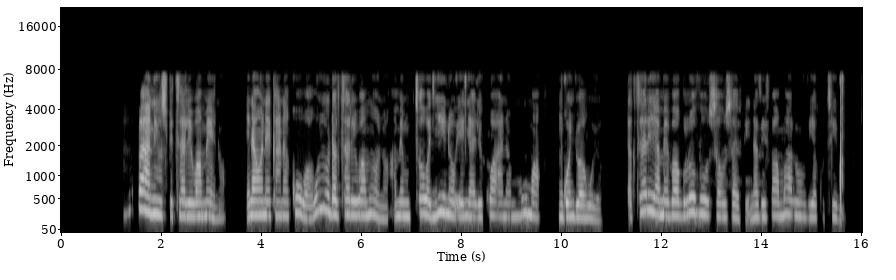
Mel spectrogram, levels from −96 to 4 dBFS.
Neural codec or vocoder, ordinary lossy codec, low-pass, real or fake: vocoder, 24 kHz, 100 mel bands, Vocos; MP3, 64 kbps; 7.2 kHz; fake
